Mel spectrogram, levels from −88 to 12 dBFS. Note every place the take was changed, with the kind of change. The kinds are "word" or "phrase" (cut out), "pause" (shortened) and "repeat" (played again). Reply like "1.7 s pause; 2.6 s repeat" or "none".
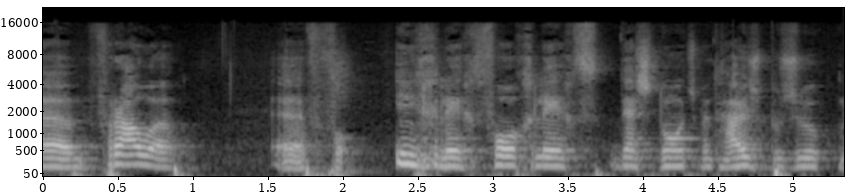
none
